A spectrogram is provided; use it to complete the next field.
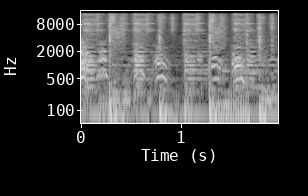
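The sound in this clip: A dog barks in a steady, repeating rhythm, about four loud barks in a row, over a thumping low beat.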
